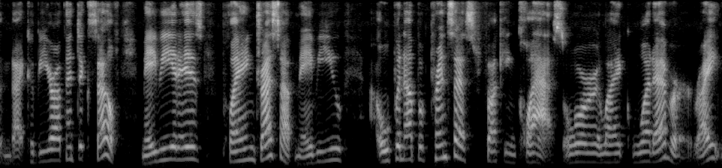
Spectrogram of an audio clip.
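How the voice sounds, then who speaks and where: Low-voiced, bright, rambling tarot reader woman. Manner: rambling, frank, swears casually, many fillers. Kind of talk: casual livestream tarot reading.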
